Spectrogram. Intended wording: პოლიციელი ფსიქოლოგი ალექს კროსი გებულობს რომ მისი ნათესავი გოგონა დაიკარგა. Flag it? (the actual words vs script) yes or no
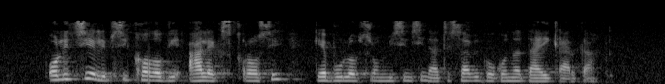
yes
